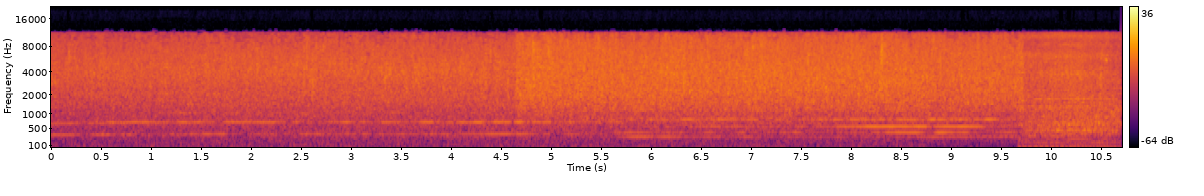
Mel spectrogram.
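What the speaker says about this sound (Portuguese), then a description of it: "Esta chuva incessante cria um problema muito maior que a lama." Incessant rain falls steadily on a wartime Pacific camp, a dense continuous hiss that swells slightly louder partway through, with faint tonal hums running underneath.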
